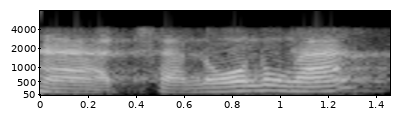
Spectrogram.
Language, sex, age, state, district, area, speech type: Bodo, male, 30-45, Assam, Chirang, rural, conversation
